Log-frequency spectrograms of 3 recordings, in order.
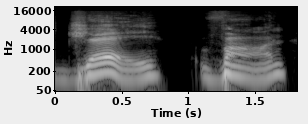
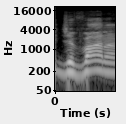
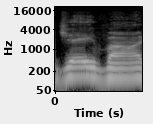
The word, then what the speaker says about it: Javon: be mad cause I gotta correct you it's J Vaughn because he said that's how he pronounced his name okay I'm just saying hey you know and I'm hearing people say Giovanna and I'm like did you not hear him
